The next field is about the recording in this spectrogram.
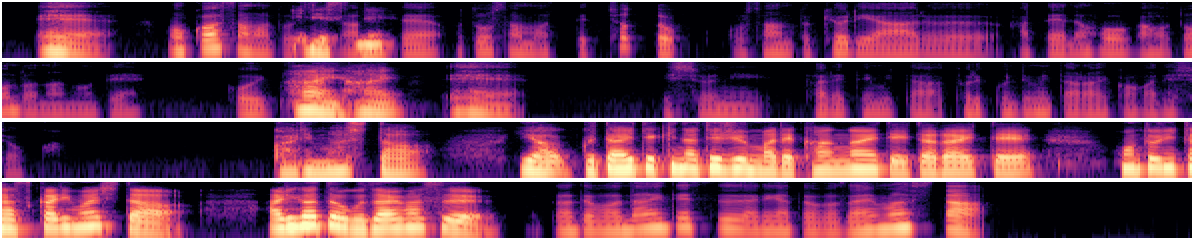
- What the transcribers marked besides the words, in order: none
- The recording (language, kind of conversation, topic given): Japanese, advice, 育児方針の違いについて、パートナーとどう話し合えばよいですか？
